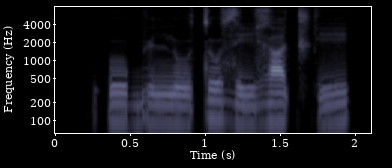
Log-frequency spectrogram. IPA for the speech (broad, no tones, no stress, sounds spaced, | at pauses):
ʔ u b y n u t u z i ɣ a t͡ʃʼ i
